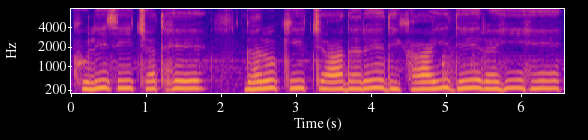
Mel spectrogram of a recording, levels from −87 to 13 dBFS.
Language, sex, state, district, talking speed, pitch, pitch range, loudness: Hindi, female, Madhya Pradesh, Bhopal, 100 wpm, 255 Hz, 245-265 Hz, -14 LUFS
